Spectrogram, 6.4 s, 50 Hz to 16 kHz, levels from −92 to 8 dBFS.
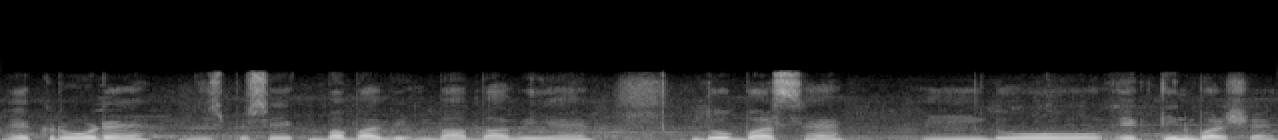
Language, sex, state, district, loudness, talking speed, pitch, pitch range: Hindi, male, Bihar, Saran, -21 LUFS, 195 wpm, 145 Hz, 135-150 Hz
